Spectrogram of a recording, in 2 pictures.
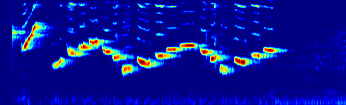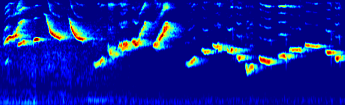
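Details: White-rumped shama in full song: rapid, varied phrases of clear whistles, slurs and high chips that rise and fall. The song pauses for about a second midway, then resumes with sweeping upward notes, over a faint low hum.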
